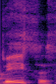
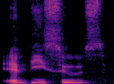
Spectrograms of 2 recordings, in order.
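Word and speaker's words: Ebisu's: Abisus, no one can still say Abisus. It's like, what the fuck's all that about? Still to this day, yes, that is true because it's pronounced Ibisus.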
